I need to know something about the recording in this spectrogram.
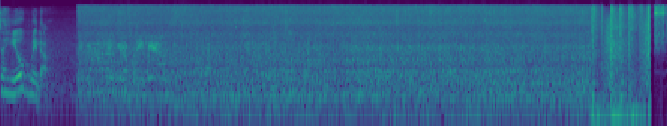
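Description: A sprayer hisses as it shoots out a jet of liquid.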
